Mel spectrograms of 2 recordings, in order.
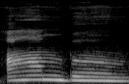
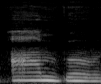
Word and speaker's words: Ambum: from the pacific and it is called the om boom stone a m b u m om boom stone this is one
